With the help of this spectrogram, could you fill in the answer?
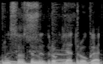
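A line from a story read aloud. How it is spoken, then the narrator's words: Plain, young woman. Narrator (Russian): ответила девушка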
